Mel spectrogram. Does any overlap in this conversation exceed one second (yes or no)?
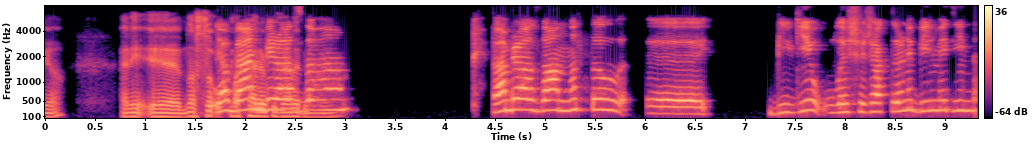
yes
